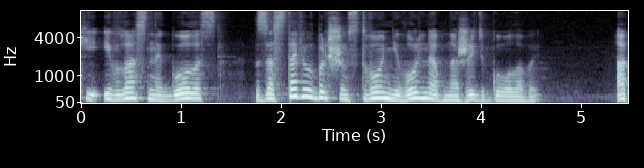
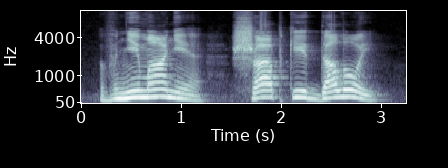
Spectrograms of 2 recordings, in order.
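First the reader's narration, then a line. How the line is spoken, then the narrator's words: Old man's sudden shout. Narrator (Russian): старый большевик Налимов неожиданно крикнул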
